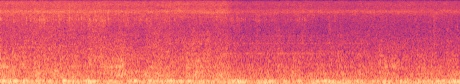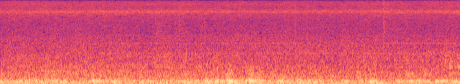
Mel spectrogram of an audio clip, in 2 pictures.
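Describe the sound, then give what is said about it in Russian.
A thunderstorm roars steadily, heard from aboard a nearly empty passenger airplane, with dense rain hiss over a constant deep rumble of thunder, loud and enveloping throughout, with no voices. “Наверное, все побоялись из-за бури.”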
